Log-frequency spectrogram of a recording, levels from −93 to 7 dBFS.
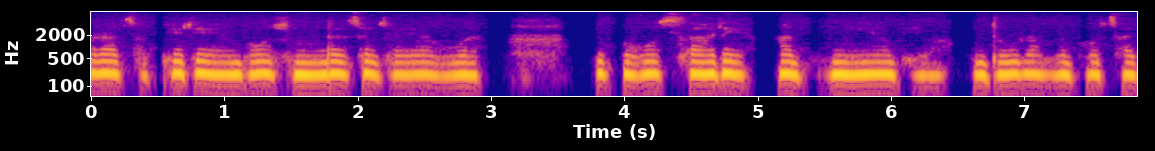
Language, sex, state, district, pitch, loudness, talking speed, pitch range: Hindi, female, Bihar, Araria, 200 Hz, -13 LUFS, 55 wpm, 195-210 Hz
